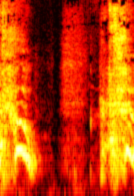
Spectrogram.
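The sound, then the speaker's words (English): Two loud sneezes with a short sharp inhale between them, each an explosive burst of breathy noise that fades quickly. “but I reckon I think a sneeze is coming.”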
